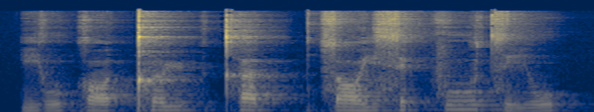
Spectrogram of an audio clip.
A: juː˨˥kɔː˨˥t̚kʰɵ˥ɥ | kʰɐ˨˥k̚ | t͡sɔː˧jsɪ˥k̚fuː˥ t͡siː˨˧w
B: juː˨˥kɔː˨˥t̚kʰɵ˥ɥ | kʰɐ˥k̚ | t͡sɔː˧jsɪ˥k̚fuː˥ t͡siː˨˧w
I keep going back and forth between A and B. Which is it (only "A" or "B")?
B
